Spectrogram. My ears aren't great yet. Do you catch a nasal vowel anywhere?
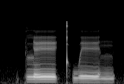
no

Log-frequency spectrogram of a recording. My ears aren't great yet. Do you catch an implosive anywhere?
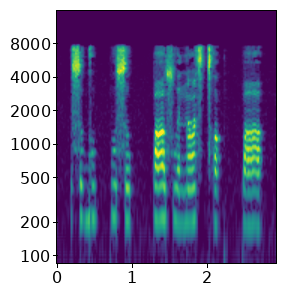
no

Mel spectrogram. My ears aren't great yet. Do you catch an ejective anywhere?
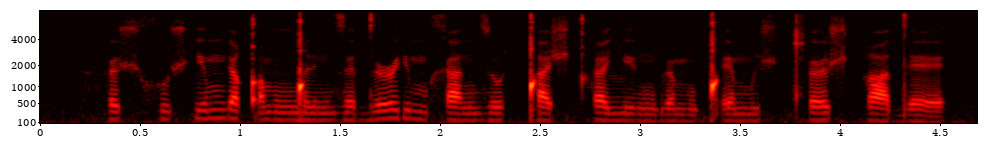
yes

